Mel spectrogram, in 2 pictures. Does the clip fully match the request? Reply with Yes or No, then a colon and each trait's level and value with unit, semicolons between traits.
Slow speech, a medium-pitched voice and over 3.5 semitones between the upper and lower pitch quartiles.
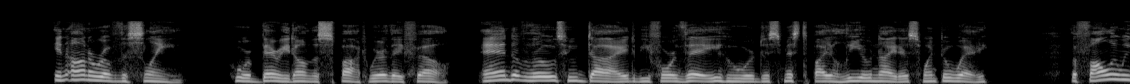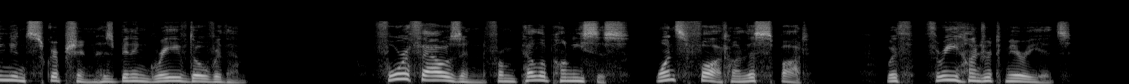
Yes: slow, 130 wpm; medium, 150 Hz; average, 4.2 semitones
